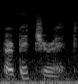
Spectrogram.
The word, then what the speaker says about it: barbiturate: Define Barb ter so barbituate how do you pronounce it barbiturate yeah barbiturate it is any class of sedative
